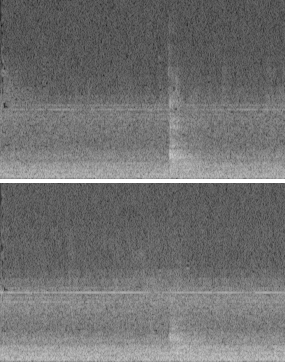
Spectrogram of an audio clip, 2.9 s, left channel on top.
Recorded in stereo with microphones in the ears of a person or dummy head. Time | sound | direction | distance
1.7 | a gunshot | 30° left (ahead or behind) | 3.5 m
